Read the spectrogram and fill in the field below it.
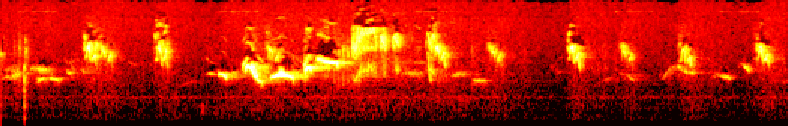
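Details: Common blackbird delivering a fluty, melodic warble in the middle, framed by many brief, high-pitched chips and squeaks repeated irregularly before and after.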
